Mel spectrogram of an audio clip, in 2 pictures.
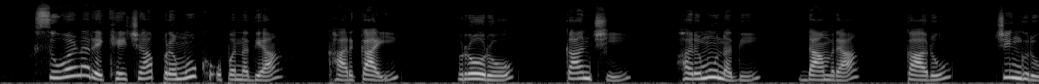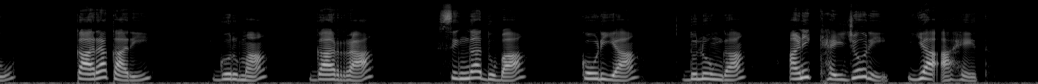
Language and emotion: Marathi, neutral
